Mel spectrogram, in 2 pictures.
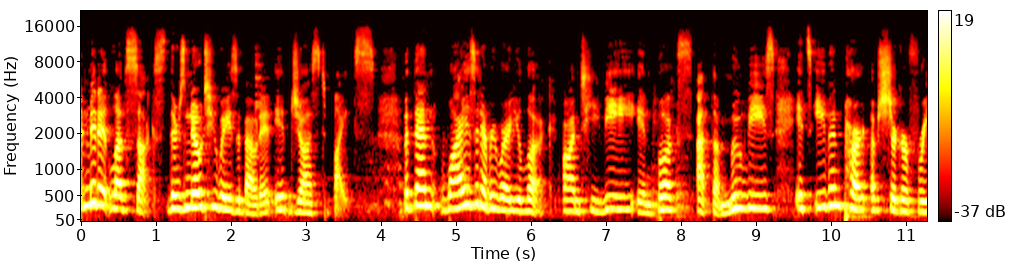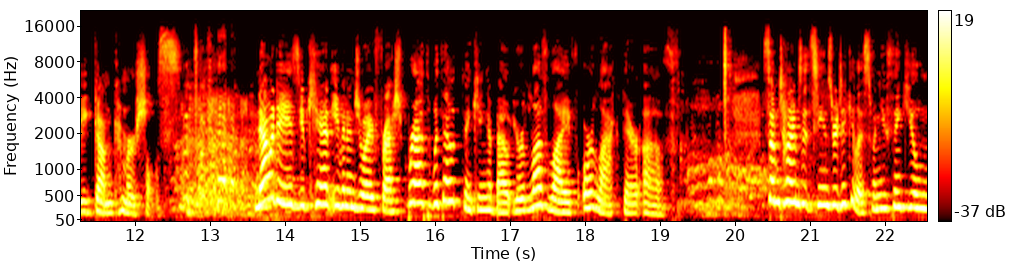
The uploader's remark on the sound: Recorded live at The Club in Banff, Alberta.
